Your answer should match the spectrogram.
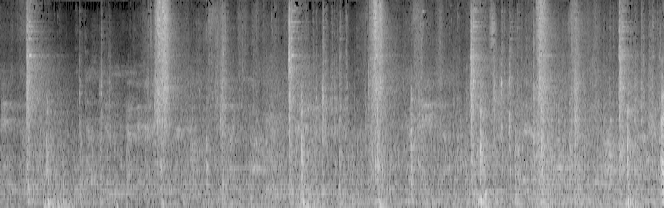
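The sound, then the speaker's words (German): A weaving loom starts running with a steady mechanical clatter, chain sprockets rattling and needles moving up and down, parts thudding in a fairly regular rhythm, moderately loud, with brief sharp knocks every second or two. “die Maschine sieht ein bisschen aus wie eine Druckerpresse und setzt sich jetzt gerade in Bewegung. Und wir hören die Kettenräder und das Hoch- und Runtergehen der, wie nennst du diese Dinge, die hoch und runtergehen?”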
